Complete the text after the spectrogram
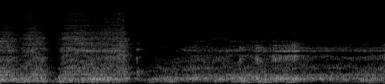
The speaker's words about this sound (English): I'm going to plunge the coffee now.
